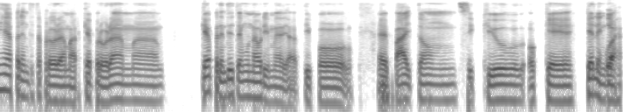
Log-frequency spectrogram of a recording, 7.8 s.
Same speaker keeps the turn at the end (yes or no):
no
